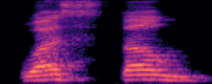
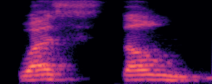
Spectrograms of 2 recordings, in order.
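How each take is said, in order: No difference in how they are said.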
